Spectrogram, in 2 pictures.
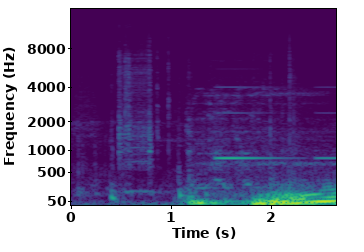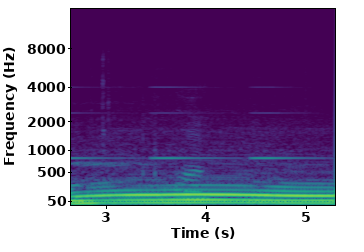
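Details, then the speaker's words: Honda Civic Si 10th gen turbo manual, gears won't engage with engine running; after start a thin steady high squeal at idle with clutch pressed, previously had squeaking throw-out bearing; owner suspects bearing. Squeak at idle. "got that squeaky noise and when I press the clutch so as you guys may know the car did had issues with a thrw bearing where it was squeaking"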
